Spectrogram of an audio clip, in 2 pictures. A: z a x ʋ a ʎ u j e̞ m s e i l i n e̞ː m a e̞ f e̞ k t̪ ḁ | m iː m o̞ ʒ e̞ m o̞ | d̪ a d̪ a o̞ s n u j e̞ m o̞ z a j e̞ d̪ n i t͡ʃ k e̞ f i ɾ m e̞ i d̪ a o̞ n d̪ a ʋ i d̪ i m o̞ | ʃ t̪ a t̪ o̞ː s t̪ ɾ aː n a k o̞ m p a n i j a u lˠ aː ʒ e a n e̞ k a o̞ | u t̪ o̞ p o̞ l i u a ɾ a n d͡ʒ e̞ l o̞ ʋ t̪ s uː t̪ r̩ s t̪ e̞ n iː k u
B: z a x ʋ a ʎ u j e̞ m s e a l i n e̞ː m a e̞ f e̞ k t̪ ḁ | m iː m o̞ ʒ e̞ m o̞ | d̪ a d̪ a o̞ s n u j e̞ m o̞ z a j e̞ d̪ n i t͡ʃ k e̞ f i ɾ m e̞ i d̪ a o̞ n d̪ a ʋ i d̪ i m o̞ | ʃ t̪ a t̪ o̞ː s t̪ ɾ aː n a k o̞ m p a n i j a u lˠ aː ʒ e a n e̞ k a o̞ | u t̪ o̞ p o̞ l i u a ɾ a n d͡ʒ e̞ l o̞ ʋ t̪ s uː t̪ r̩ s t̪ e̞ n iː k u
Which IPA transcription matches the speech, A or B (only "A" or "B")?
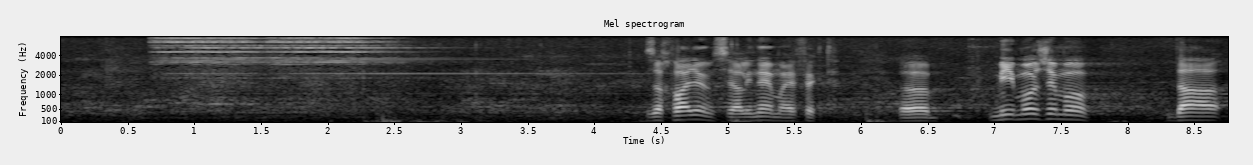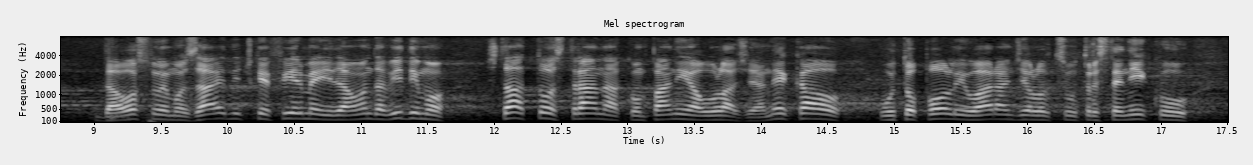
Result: B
